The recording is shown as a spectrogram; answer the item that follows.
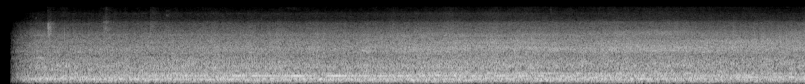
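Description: Express train running past close along a station platform, locomotive first and then passenger coaches, with a steady loud rumble of wheels on rails. A held pitched tone sits over the rumble in the middle of the stretch.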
